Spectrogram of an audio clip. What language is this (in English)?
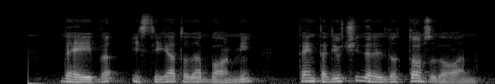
Italian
